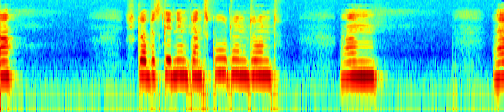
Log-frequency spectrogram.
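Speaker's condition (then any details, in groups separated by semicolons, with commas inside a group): Spasticity from birth; multiple sclerosis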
